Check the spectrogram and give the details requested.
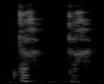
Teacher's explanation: le E final normalement on ne le prononce pas ou vraiment très légèrement, C'est perdre, [pεrdr], [dr].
